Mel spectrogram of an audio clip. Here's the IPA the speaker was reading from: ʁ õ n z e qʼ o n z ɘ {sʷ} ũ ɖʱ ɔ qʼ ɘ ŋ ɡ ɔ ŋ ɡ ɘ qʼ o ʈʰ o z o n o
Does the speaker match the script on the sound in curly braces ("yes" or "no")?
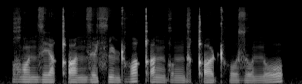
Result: no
